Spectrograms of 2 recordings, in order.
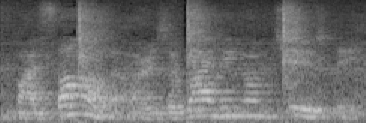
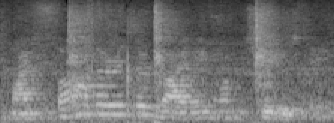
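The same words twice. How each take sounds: First: It breaks into two phrases after 'my father'. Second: It is said as one unbroken phrase. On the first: "I had it as two. The first group was my father" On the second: "I had it as one group, one word group"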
